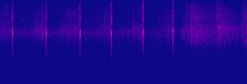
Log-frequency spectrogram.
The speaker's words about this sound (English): But it was wonderful, and I'd just like you to give yourselves a clap, you know. Good job, church. Good job.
